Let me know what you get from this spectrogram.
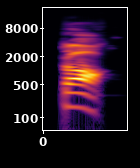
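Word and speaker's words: talk: টক, এটা এল এর উচ্চারণটা সাইলেন্ট থাকবে, এখানে হবে টক, টক মানে কথা বলা, টকড, টকড, টকিং, টক্স।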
